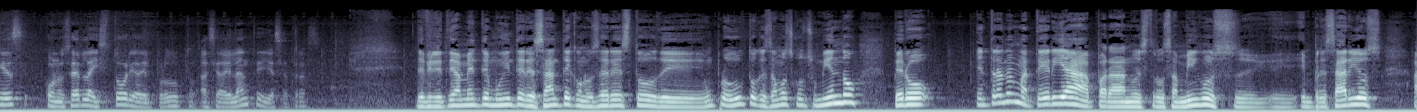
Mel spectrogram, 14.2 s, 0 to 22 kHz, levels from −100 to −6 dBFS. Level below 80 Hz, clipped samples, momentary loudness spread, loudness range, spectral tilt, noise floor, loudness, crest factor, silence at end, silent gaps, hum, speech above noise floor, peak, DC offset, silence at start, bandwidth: -58 dBFS; under 0.1%; 17 LU; 13 LU; -6.5 dB/octave; -51 dBFS; -23 LUFS; 18 dB; 0.4 s; none; none; 28 dB; -6 dBFS; 3%; 0 s; 16 kHz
